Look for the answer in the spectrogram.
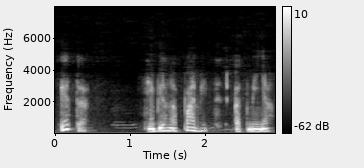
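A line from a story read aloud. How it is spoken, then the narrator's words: Calm voice, agitated breathing. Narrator (Russian): сказал, взволнованно дыша, но вполне спокойным голосом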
